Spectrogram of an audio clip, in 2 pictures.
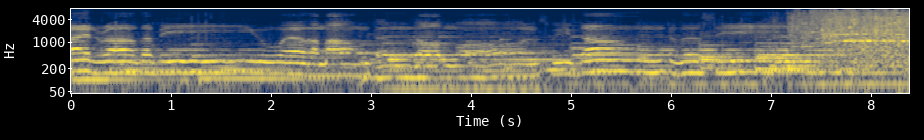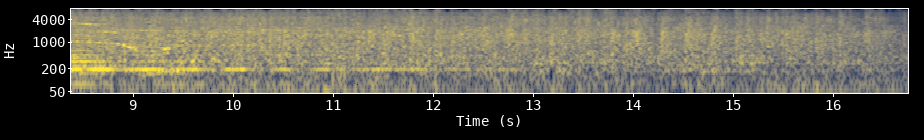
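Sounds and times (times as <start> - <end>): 
speech: 0.1 - 7.8
audience applause: 7.1 - 16.7.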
